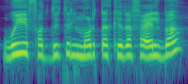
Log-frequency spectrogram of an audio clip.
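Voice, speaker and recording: A woman's voice: a little high, fast talker, warm tone, no echo. A woman in her thirties with an Egyptian accent, a mother chatting casually through a home cooking voice-over and telling stories sprinkled with religious phrases. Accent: Egyptian Arabic.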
